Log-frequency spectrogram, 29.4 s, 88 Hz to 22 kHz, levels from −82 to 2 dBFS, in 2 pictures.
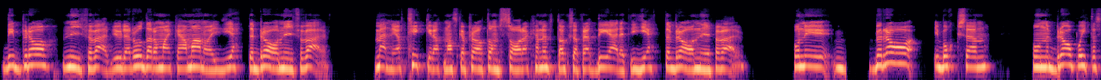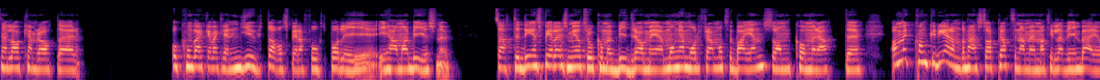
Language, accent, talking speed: Swedish, native, 175 wpm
